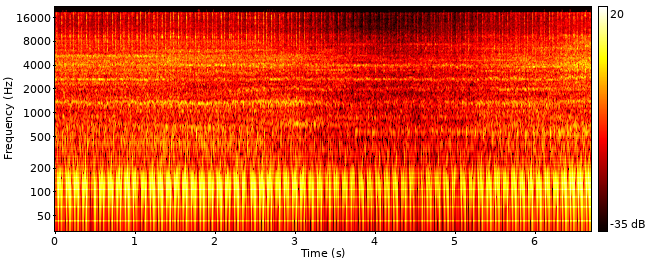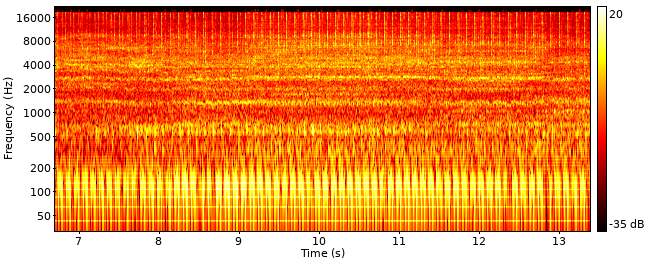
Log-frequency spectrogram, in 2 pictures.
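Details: 1995 Yamaha XV1100 V-twin, engine warm, choke off: deep loping idle with a regular metallic clank about three times a second on each beat; owner asks whether it is normal, cause unclear.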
